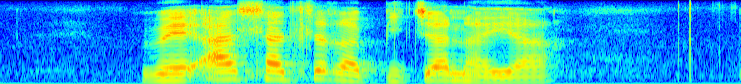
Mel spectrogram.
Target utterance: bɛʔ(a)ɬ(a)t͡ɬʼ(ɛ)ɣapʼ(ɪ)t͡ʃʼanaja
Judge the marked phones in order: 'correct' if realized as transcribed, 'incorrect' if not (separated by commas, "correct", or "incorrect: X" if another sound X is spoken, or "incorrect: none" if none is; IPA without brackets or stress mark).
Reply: correct, correct, correct, incorrect: i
